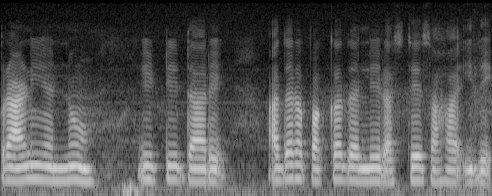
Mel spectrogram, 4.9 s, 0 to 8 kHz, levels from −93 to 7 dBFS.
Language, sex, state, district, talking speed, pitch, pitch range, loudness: Kannada, female, Karnataka, Chamarajanagar, 95 wpm, 155 Hz, 145-165 Hz, -19 LUFS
